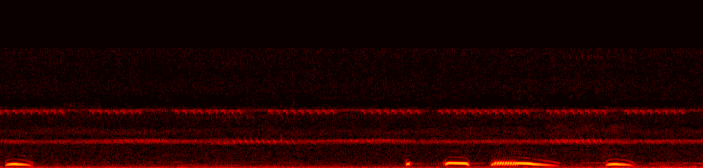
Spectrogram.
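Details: Calling wild zebra dove: one curved coo, quiet for two seconds, then a quick sequence of soft hooting notes with a long downward-sliding coo, closed by a short arched note. Faint steady hiss behind.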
